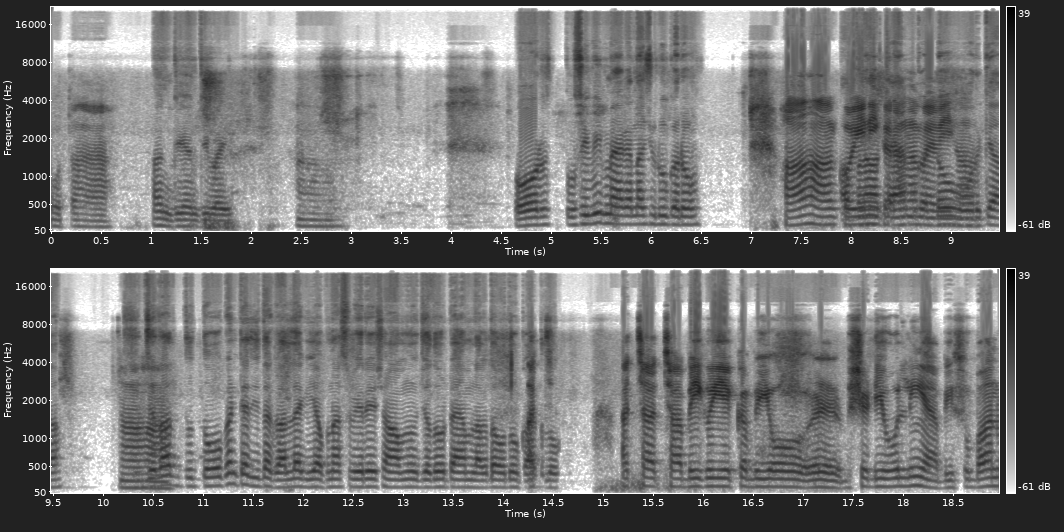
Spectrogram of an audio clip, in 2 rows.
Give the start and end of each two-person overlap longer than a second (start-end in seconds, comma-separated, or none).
7.9-9.3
